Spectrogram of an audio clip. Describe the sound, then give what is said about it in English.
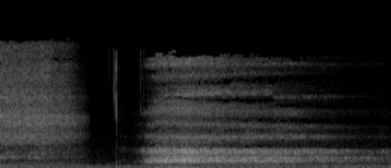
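A deep breath taken during a guided breathing moment: a soft, airy rush of breath that dips into a brief pause, then swells into a longer, steady breathy sound lasting a few seconds, with no talking. “So, my dear friend, take a breath with me.”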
